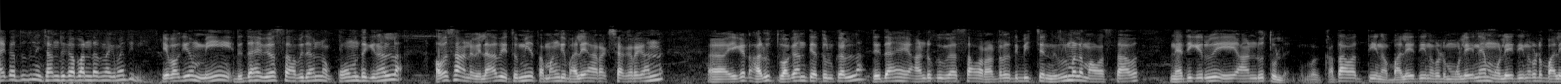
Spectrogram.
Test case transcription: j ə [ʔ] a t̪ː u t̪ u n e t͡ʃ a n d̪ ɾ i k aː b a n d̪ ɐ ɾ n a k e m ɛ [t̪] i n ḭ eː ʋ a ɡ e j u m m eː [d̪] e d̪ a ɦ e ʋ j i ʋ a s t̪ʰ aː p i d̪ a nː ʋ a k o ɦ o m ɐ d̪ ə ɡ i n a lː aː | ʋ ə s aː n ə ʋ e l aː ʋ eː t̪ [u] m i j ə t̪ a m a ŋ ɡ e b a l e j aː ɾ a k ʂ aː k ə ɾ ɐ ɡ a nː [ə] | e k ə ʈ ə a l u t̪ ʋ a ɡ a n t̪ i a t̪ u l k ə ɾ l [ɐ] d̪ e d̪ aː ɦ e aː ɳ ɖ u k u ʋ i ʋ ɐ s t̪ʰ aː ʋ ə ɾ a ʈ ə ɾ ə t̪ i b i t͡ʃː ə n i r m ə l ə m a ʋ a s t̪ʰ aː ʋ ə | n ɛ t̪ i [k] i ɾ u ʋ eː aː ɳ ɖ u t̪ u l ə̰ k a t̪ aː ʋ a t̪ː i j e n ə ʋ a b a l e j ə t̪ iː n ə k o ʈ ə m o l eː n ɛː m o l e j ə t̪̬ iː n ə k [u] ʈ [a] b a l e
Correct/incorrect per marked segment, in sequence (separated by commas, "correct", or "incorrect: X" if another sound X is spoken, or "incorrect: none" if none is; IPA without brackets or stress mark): incorrect: k, correct, correct, correct, correct, incorrect: a, correct, incorrect: o, incorrect: ə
